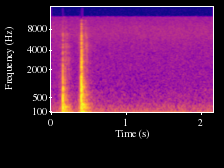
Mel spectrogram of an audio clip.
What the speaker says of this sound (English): Matthew crept upstairs and tapped on the door of the east gable.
